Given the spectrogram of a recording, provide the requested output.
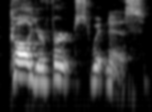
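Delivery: slow, loud made-up judge voice; Judge Bumbleton. Acted. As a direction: draw out the order from the bench. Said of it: "the Judge Bumbleton voice I've made".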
